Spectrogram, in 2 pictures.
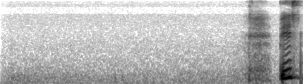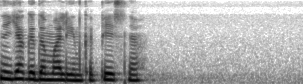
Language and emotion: Russian, neutral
